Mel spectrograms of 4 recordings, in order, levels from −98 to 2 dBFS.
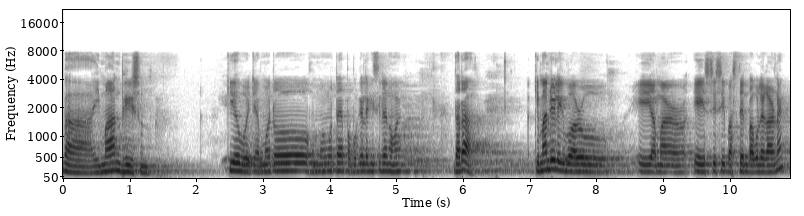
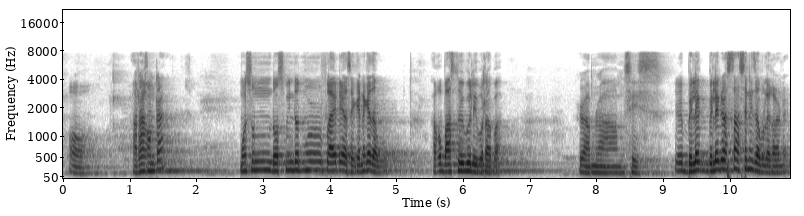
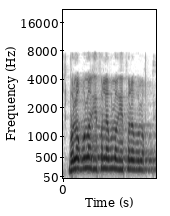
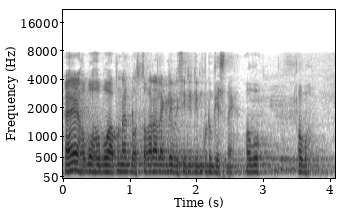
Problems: background conversations at intervals, echo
